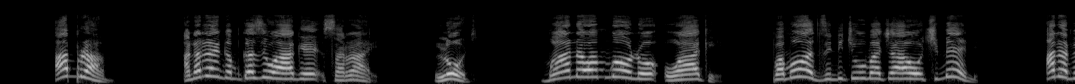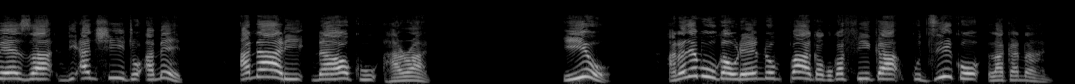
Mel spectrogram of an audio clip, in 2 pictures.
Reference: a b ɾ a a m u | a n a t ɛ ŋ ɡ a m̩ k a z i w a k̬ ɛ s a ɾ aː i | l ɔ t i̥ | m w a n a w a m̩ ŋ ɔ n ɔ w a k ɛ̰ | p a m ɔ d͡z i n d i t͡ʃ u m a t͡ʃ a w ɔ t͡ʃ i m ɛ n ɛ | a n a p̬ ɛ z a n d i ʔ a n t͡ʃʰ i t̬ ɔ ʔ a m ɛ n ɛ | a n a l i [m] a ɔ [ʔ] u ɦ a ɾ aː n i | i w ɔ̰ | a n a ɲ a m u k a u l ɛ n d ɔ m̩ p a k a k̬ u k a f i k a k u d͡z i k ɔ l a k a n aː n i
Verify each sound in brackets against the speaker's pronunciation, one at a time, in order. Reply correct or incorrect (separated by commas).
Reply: incorrect, incorrect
